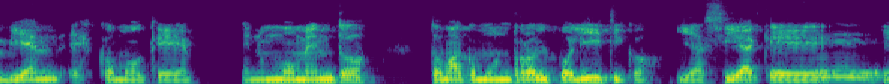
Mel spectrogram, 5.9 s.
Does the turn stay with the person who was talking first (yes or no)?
yes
